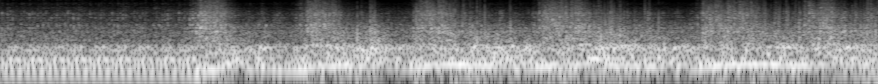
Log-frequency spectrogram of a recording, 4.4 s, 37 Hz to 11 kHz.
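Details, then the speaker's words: Abandoned 1968 Buick LeSabre, Buick V8 with a known leaking head gasket (coolant drips sizzling on the manifold), warming to about 190°. Deep, steady idle picks up cleanly on quick throttle blips and settles back smoothly. Runs and revs well. "let me tell you it's sounded pretty damn good this is all Buick power I like it I like the way she sounds"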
